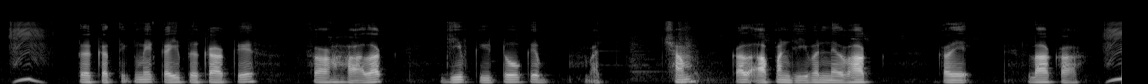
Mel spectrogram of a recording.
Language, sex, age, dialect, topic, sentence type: Bhojpuri, male, 31-35, Northern, agriculture, question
